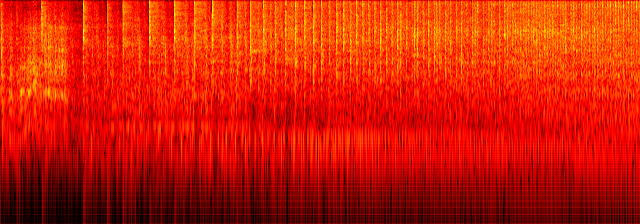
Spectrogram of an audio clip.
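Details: Dynamark riding mower after carburetor cleaning: quick cranking clicks, then it catches and settles into a steady, even putter with no misses; clean start and healthy idle.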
